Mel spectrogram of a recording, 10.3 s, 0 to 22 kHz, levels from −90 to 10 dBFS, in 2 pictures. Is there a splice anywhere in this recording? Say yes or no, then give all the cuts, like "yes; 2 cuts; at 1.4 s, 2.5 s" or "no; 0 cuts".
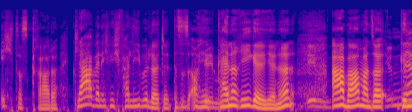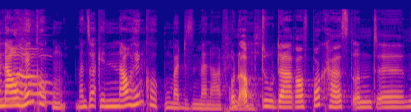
yes; 1 cut; at 6.3 s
